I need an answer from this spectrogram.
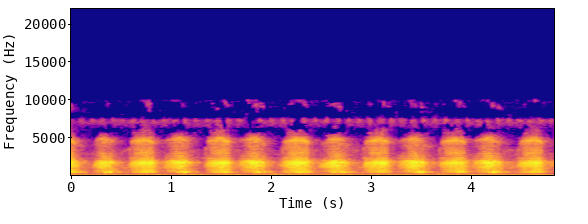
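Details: Tropical frogs calling in chorus at Driver, Northern Territory, Australia, during a tropical low storm on 13 December 2013, recorded on a phone left on the ground; loud pulsing croaks swell and fade in a steady rhythm, many voices overlapping.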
